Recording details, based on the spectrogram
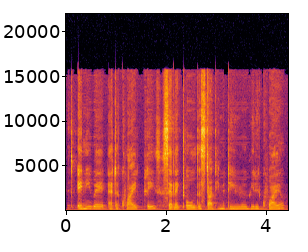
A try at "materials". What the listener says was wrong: Materials, again, the T sound, sounds like a D. You need to improve your pronunciation.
